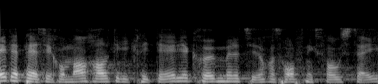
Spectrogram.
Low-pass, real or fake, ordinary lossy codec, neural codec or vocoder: 5.4 kHz; fake; AAC, 32 kbps; vocoder, 24 kHz, 100 mel bands, Vocos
